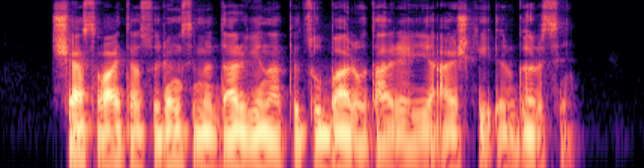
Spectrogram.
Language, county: Lithuanian, Alytus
